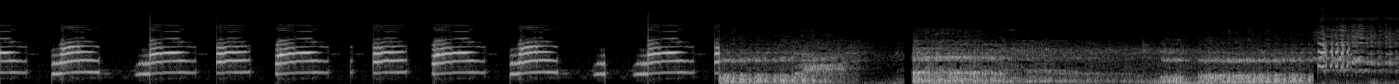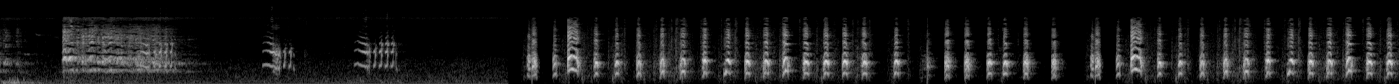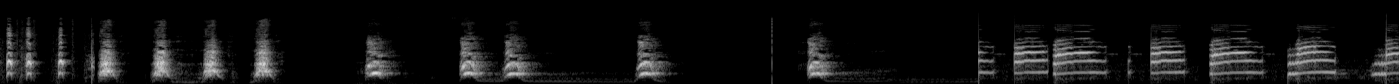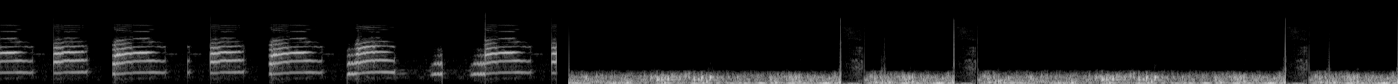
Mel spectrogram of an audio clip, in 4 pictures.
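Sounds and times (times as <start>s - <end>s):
cat meowing: 0.0s - 7.0s, 37.8s - 47.5s
turkeys gobbling: 13.1s - 18.0s
fowl clucking: 13.2s - 16.0s, 16.6s - 18.0s, 19.2s - 29.0s.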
